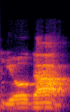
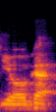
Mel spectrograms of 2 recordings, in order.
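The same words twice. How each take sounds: First: Yoga with the last vowel drawn out, yo-GAA; long final A. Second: Yoga with a short, light final a; correct short ending. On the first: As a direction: say "yoga" ending in a long, open aah. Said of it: "we should, uh, not call it". ("yoga" with a stretched feminine -aa ending) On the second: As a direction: say "yoga" as YOH-guh, the end unstressed. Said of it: "it is yoga". ("yoga" with a long o and brief last vowel) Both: Shown as a demonstration.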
